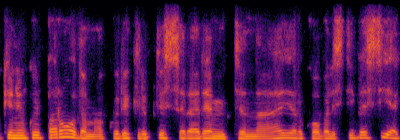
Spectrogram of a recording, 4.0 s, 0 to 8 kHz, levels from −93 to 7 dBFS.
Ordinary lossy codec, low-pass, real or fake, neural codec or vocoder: Opus, 16 kbps; 7.2 kHz; real; none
